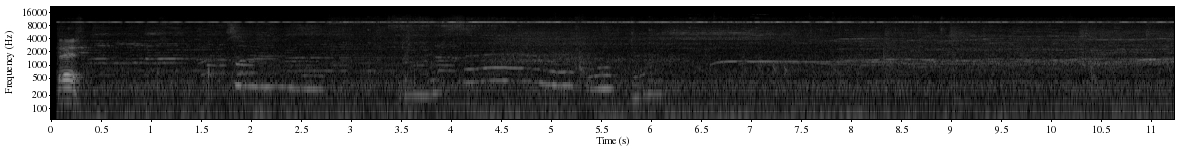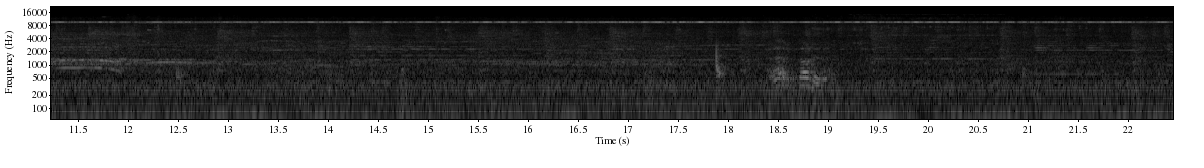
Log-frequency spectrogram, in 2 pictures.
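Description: Small electric motors whir and whine in shifting pitches as a jointed robot slithers across a floor.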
